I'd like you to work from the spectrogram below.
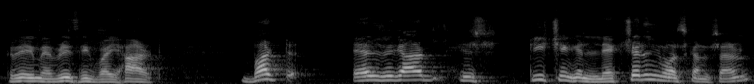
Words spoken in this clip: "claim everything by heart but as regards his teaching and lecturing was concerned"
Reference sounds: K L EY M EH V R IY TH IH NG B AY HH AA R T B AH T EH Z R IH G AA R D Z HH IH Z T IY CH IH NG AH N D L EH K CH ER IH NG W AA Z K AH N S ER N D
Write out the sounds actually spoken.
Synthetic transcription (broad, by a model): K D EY M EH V R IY T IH NG B AY HH AA R T B AH T EH Z R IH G AA R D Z HH IH Z T IY CH IH NG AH N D L EH K CH ER IH NG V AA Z K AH N S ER N D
